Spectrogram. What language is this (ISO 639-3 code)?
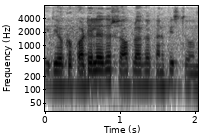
tel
